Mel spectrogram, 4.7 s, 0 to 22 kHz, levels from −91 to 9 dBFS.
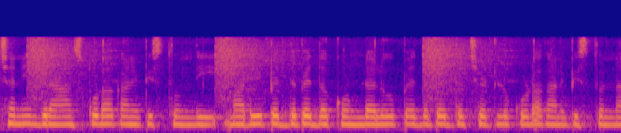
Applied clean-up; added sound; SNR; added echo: none; Shatter; 13 dB; none.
